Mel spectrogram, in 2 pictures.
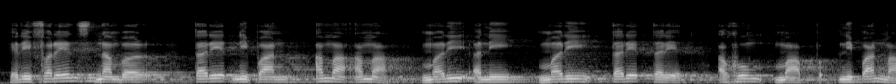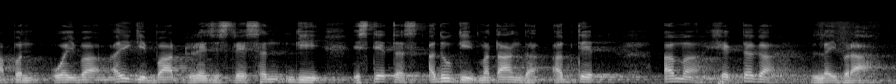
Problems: none marked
